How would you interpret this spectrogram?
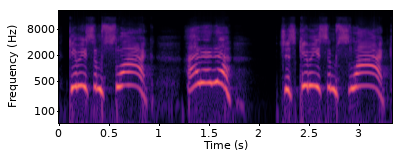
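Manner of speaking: high-pitched, urgent movie-hero plea; Harrison Ford impression. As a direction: imitate an action hero's high-voiced plea. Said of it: "He says it like that".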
